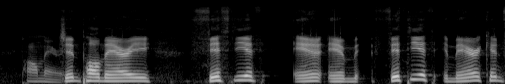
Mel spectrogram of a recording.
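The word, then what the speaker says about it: Palmeri: Mar's I'm GNA say that wrong you how pronounce that name p a l palmary Jim palmary 50th 50th American flying disc open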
